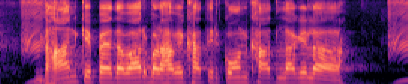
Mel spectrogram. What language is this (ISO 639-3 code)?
bho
